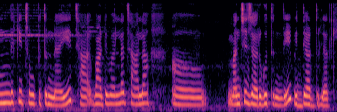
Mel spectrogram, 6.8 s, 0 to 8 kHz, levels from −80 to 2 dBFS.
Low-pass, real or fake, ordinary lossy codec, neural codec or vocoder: 7.2 kHz; real; MP3, 64 kbps; none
